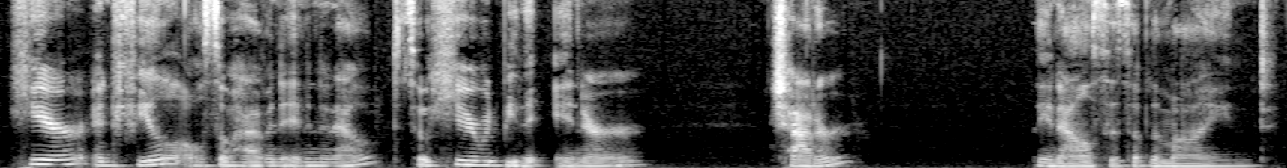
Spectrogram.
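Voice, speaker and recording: A woman leading a guided meditation as a teacher, calm, soothing and deliberate, with a soft, breathy voice. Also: sits low.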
